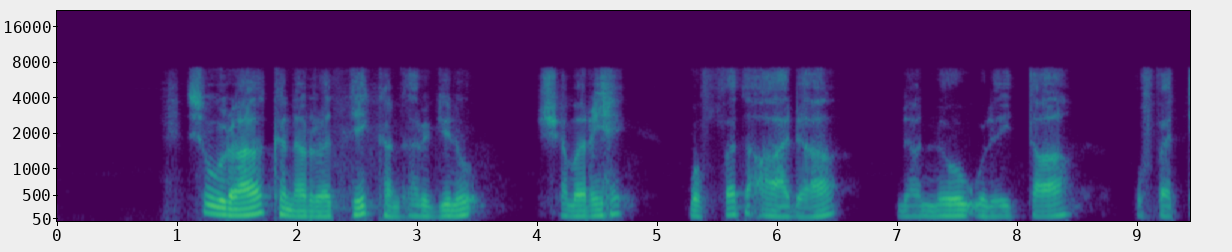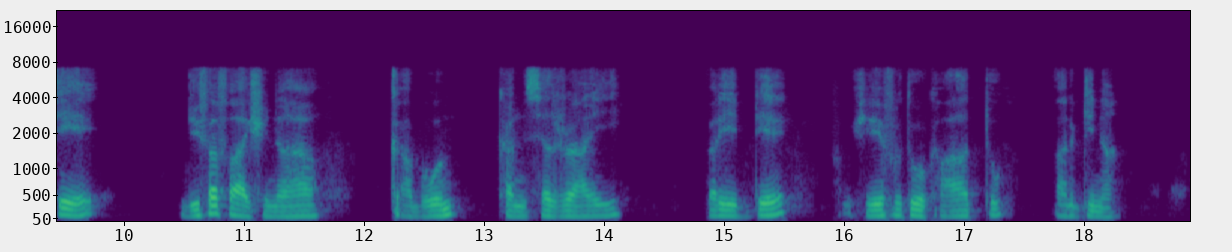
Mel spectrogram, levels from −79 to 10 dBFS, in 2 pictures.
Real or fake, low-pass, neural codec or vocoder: fake; 7.2 kHz; codec, 16 kHz in and 24 kHz out, 0.8 kbps, FocalCodec, streaming, 65536 codes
